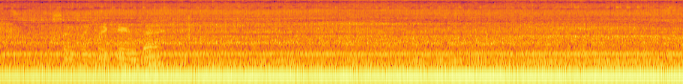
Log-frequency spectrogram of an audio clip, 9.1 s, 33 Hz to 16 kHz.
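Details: Mercedes 280SE just after cold start, sat since yesterday, heard outside the car: steady smooth low rumble with no misses or knocks; fired right up, clean exhaust, idles cleanly.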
